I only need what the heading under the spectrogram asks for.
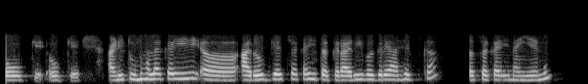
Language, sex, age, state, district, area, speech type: Marathi, female, 30-45, Maharashtra, Pune, urban, conversation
